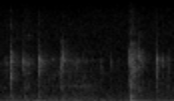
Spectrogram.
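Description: Quick bursts of keystrokes clatter on a computer keyboard while Java code is entered, a close, fairly quiet run of uneven taps with one sharper press near the end.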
